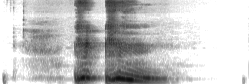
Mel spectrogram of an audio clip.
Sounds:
Throat clearing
